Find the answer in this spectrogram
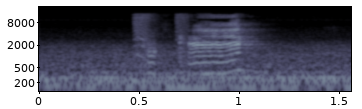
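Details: Pet blue-crowned conure indoors while its owner asks for a kiss; a short harsh squawk followed by a brief buzzy, slightly wavering call, under half a second each, over low room hum.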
